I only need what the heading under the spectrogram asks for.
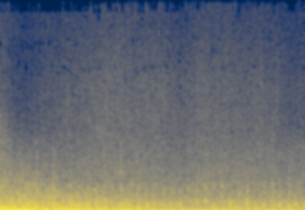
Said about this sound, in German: Zunächst war da der gedämpfte Knall einer Explosion. Danach ein zweiter und ein dritter, lauter bereits.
